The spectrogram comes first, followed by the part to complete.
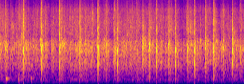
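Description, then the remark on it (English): An audience breaks into steady applause for two moments in Palace's history, many hands clapping at once in a dense, crackling wash with sharper individual claps standing out, sustained at an even, fairly loud level throughout with no talking. “Well, I think both those moments deserve a round of applause.”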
